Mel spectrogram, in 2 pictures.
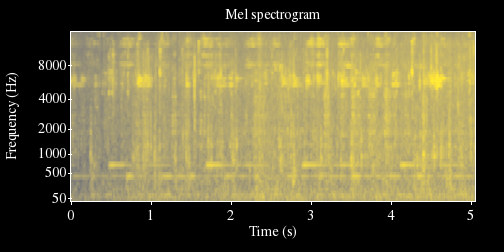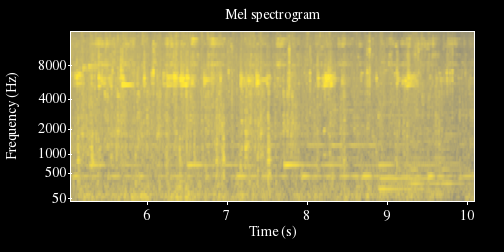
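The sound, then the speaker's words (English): Steady clip-clop of horse hooves on a hard road, rhythmic, with a horse-drawn carriage rattling along behind over a continuous rumbling background, evoking Mozart's 1762 carriage journey from Salzburg to Vienna. “Sometime in 1762, 6-year-old Wolfgang Amadeus Mozart sat in the back of a horse-drawn carriage with his father, Leopold.”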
